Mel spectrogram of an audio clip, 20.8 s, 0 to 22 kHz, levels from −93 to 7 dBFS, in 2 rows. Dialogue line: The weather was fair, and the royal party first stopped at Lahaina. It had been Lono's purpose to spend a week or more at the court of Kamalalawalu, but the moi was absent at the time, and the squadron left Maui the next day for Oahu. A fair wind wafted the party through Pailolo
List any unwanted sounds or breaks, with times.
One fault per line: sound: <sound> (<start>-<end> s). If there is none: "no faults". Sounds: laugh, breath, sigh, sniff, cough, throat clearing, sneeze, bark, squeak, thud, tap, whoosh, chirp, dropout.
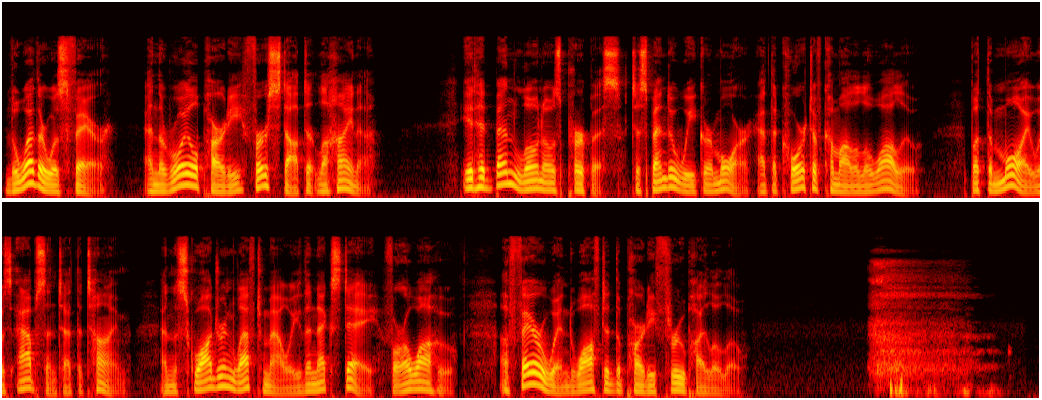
sound: sigh (19.0-20.5 s)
